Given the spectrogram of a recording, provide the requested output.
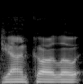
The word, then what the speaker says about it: Giancarlo: Giancarlo Esposito. They both. Is it Giancarlo? I don't know if you pronounce the G, but it's definitely not Giancarlo.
